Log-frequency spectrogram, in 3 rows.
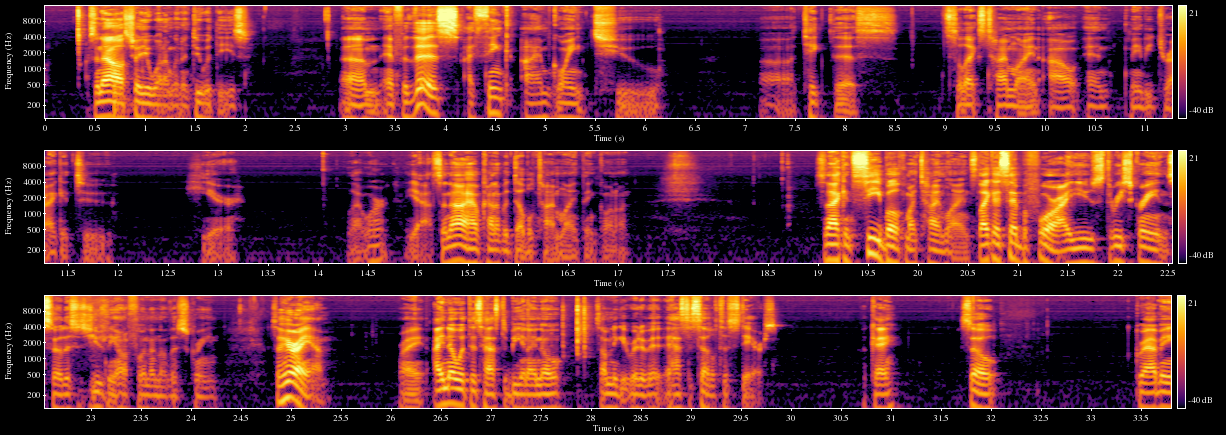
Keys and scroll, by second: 27.5 BackSpace.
